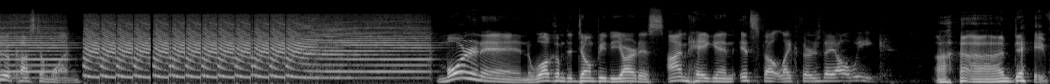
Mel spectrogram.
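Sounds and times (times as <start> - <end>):
speech: 0.0 - 1.0, 4.4 - 10.4
loud brassy air horn blasts: 0.0 - 4.5.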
